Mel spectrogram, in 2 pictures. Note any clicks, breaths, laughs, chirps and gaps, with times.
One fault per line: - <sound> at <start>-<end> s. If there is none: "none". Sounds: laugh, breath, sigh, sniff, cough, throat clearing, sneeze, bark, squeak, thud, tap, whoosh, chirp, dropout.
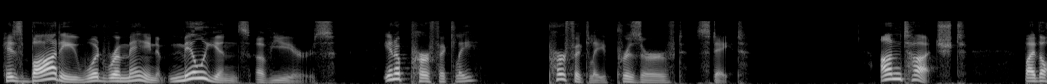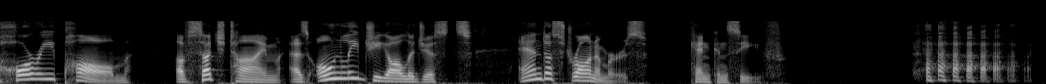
- laugh at 19.6-20.8 s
